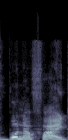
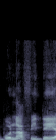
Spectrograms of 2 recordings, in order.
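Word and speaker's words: bona fide: And by the way, not to be too pedantic of finikity is bonafide, not bonafide day.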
